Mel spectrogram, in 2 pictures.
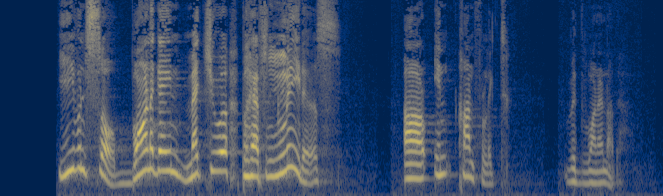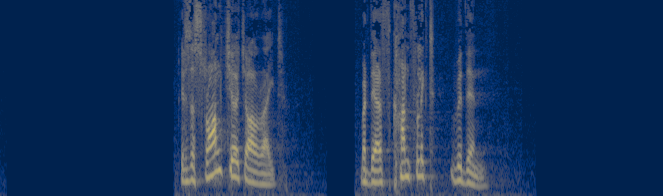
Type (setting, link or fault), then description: setting, large echoing room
